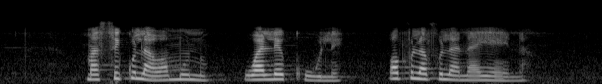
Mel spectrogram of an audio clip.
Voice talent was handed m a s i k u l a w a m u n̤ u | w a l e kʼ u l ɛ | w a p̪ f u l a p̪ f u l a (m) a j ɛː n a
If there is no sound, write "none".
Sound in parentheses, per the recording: n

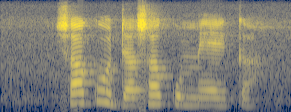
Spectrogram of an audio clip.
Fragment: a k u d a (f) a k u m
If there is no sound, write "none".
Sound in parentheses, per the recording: ʂ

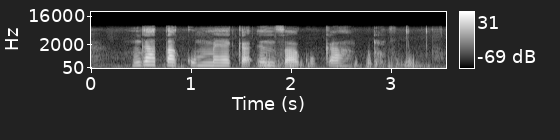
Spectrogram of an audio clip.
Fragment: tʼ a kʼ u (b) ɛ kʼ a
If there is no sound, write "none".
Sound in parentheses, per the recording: m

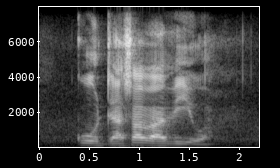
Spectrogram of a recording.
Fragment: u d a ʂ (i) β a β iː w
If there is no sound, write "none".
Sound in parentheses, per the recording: a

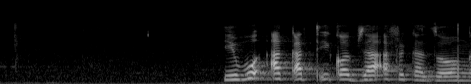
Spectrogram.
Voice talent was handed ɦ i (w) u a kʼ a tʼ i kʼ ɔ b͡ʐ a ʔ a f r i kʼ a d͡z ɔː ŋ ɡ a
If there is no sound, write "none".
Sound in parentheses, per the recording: β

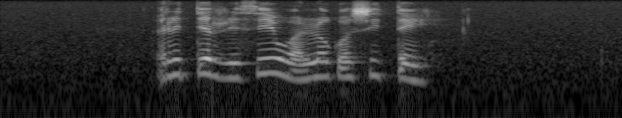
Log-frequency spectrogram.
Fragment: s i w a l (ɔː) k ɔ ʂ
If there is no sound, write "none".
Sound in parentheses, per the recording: ɔ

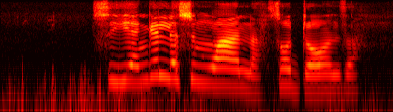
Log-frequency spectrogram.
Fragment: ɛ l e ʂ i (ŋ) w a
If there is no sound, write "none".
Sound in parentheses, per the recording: ŋ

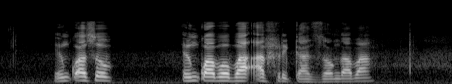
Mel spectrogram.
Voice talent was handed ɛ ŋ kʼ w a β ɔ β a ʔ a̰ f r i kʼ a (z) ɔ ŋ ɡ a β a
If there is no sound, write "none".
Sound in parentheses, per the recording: z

